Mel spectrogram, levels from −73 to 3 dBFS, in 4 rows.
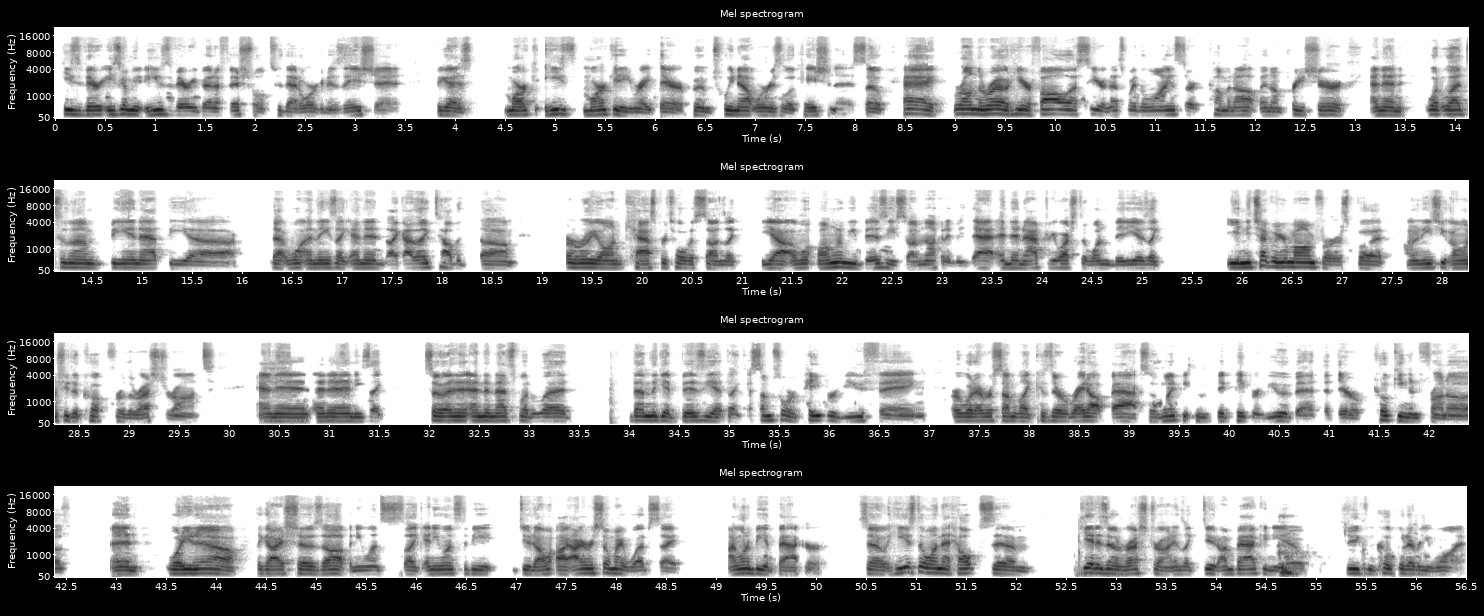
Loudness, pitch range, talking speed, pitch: -18 LUFS, 125-145 Hz, 235 wpm, 135 Hz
